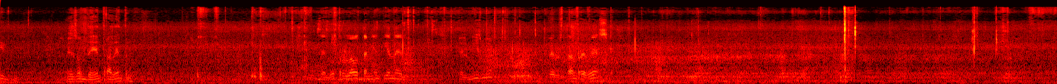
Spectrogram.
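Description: Plastic parts of a car door latch click and rattle as they are fitted together.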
